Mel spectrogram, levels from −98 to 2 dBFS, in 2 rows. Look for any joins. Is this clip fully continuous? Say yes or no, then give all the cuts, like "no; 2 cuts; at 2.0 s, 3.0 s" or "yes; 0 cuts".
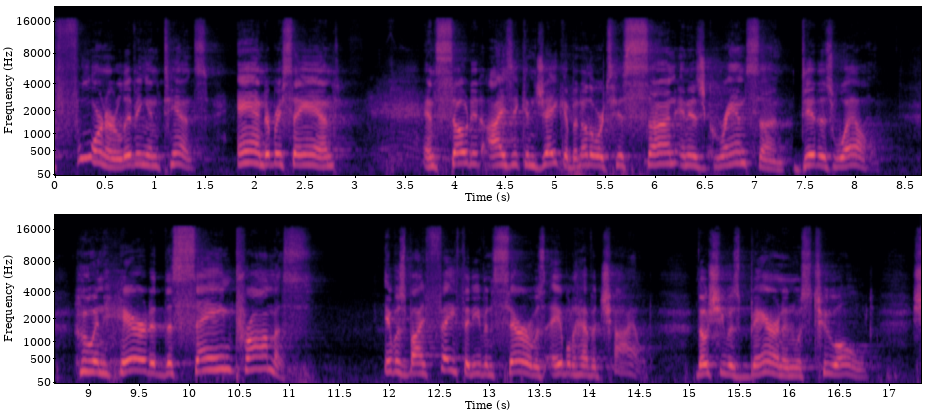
no; 2 cuts; at 7.4 s, 11.9 s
